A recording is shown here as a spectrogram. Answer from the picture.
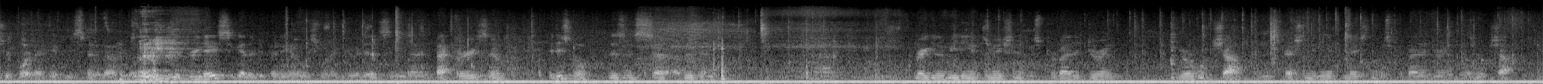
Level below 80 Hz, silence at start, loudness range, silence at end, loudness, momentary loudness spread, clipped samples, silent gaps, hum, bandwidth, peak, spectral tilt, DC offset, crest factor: -34 dBFS; 0 s; 1 LU; 0 s; -16 LUFS; 2 LU; under 0.1%; none; none; 13.5 kHz; 0 dBFS; -7 dB/octave; under 0.1%; 14 dB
